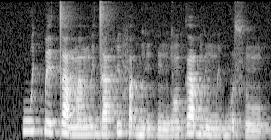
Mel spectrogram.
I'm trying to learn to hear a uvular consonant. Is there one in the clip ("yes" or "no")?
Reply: no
